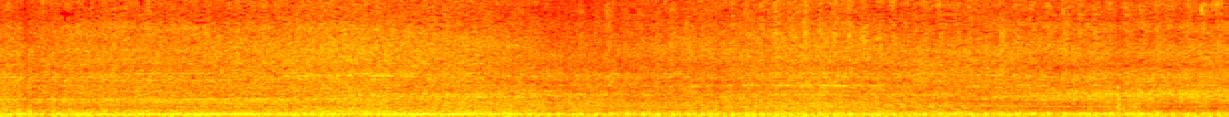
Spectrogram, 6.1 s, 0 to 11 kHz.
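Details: Caterpillar 988F2 loader after repair of cylinder 5 injector whose broken hold-down bolt let it lift and leak fuel: steady, even diesel rumble with no knock; engine idles cleanly.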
